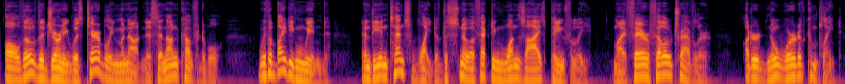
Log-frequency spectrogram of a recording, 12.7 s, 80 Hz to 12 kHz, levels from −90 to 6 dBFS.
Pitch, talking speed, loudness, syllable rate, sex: 100 Hz, 150 wpm, -18 LUFS, 5.4 syllables/s, male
